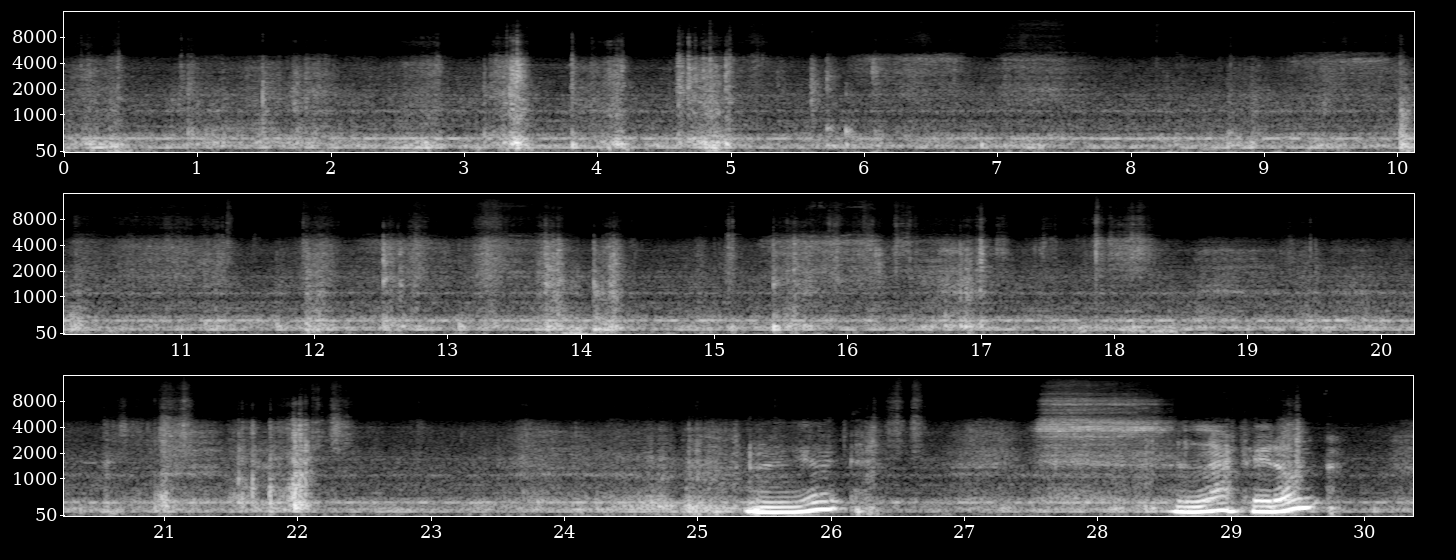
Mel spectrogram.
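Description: A plastic applicator scraping and dabbing thickened epoxy filler into a ground-out crack in a fibreglass hull: soft scrapes and small taps over a steady low hum. A few short wordless vocal sounds come near the end.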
